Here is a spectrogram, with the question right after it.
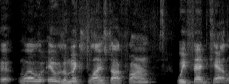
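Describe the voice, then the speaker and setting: A man's very slow, medium-pitched speech with ordinary pitch variation, in an American accent. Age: 80s+. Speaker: rancher. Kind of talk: interview answer.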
